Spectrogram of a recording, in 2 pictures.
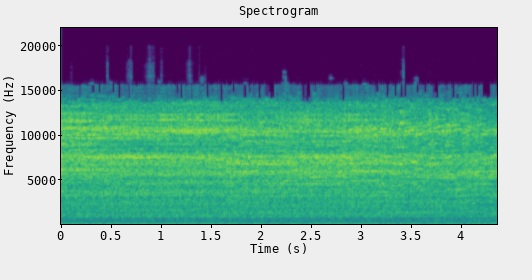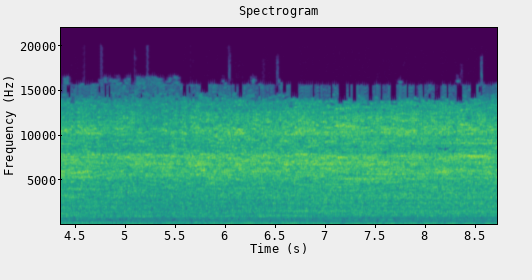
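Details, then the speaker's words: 2000 Ford Contour 2.0 with rough idle under load, after intake gasket replacement: steady idle with constant airy hiss; vacuum leak traced to rubber hose at bottom of intake to metal pipe, hiss stops when hose pulled tight. "I think it's I think the sucking sounds coming from like farther down the inake so we found the culprit which is a rubber hose that goes to the bottom of the intake"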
